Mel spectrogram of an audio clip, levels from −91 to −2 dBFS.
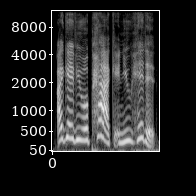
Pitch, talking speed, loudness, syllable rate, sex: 270 Hz, 250 wpm, -18 LUFS, 4.7 syllables/s, female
